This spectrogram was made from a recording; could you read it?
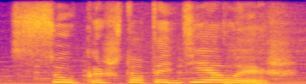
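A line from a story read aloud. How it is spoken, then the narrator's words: Screamed. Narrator (Russian): закричала Старикова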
